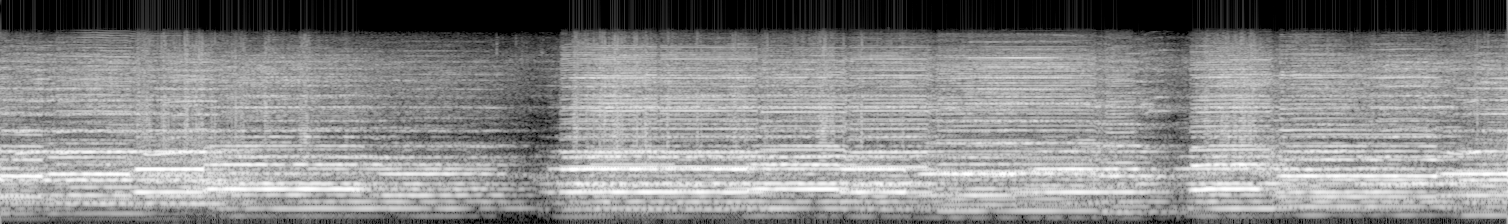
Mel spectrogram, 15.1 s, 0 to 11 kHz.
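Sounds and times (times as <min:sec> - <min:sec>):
bass clarinets playing held chords: 0:00.0 - 0:15.0.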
